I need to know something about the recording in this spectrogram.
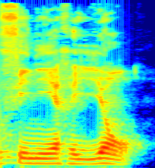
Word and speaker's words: finirions: Nous finirions. Et je prononce bien le i.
